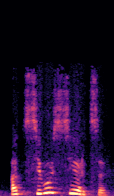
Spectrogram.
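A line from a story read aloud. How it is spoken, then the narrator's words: Ringing, joyful female voice. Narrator (Russian): ответила она звонким, радостным голосом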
